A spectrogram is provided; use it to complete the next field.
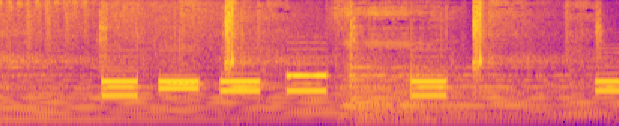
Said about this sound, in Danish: så da jeg sidder på toilettet, så kommer jeg i tanke om, hvilken lyd det er, det her telefonnummer, det laver. Og prøv at høre her.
